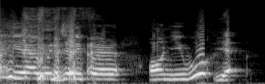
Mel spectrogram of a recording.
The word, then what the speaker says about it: Onyeiwu: last name because it actually caused me to pronounce it. Oniwi. Perfect. Oh, beautiful. That's perfect. So, shall I start again? If you want here with Jennifer onu.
